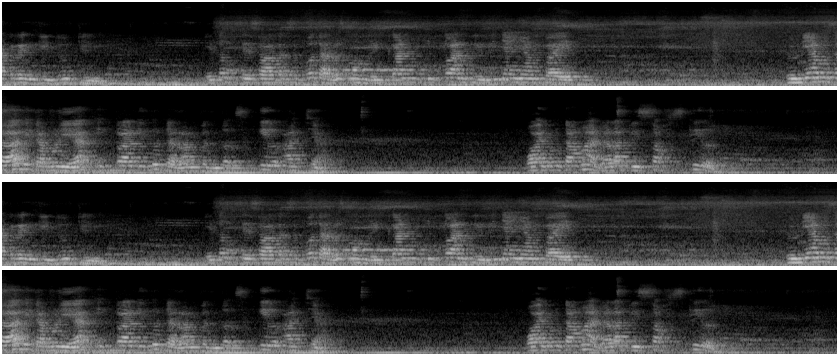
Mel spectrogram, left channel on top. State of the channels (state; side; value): identical; both; correlation 1.00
